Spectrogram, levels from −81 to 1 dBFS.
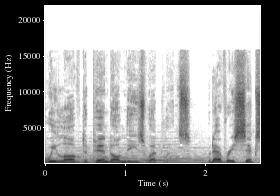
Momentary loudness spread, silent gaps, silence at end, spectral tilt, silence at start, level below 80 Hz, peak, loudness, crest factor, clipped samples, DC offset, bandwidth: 6 LU; none; 0 s; -4.5 dB/octave; 0 s; -42 dBFS; -6 dBFS; -22 LUFS; 16 dB; under 0.1%; under 0.1%; 16 kHz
